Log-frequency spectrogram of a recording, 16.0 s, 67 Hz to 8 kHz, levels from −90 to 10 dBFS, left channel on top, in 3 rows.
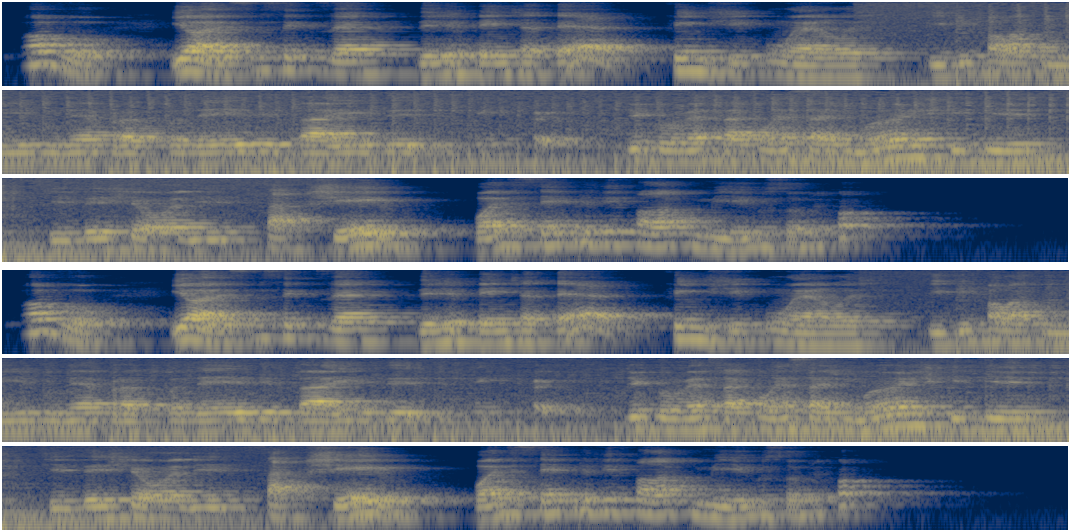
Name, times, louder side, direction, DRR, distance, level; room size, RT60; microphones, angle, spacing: voice 1, 0.1-0.5 0.8-3.1 3.4-4.3 4.6-7.4 8.0-8.1 8.4-12.6 13.0-14.9, equal, 20° right, -2 dB, 2.6 m, -23 dB
sound 1, 4.3-12.5, left 2 dB, 90° left, 1.3 m, -34 dB
9.6 x 7.4 x 5.2 m, 0.71 s
head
